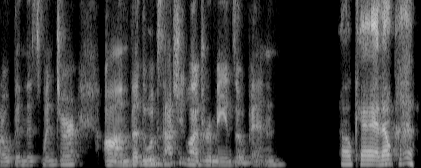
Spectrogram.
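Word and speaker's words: Wuksachi: See, you needed to pronounce it. Yes, Wuxachi.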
